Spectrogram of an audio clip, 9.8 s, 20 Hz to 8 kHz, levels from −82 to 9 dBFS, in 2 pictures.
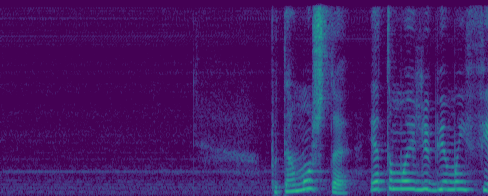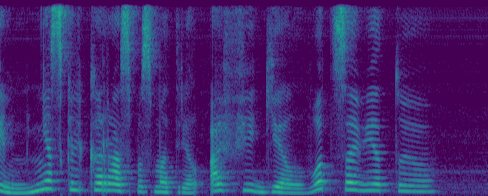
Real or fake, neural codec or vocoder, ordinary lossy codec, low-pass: real; none; none; none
